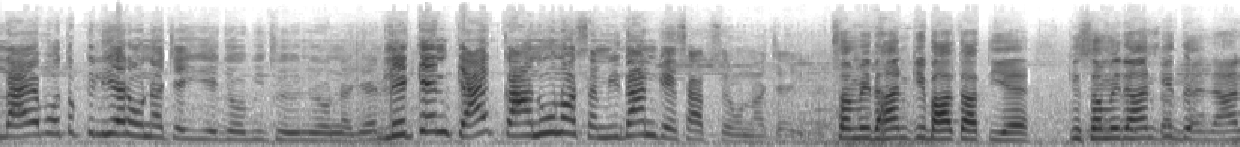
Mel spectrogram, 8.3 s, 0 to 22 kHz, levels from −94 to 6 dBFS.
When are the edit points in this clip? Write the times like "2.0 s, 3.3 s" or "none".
5.5 s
